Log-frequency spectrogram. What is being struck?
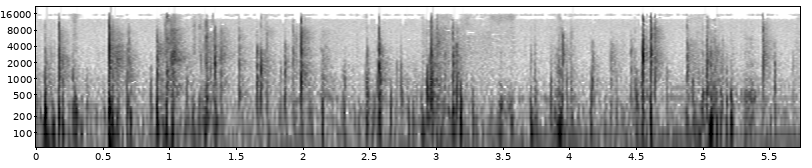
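Padded paper mailer envelope.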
